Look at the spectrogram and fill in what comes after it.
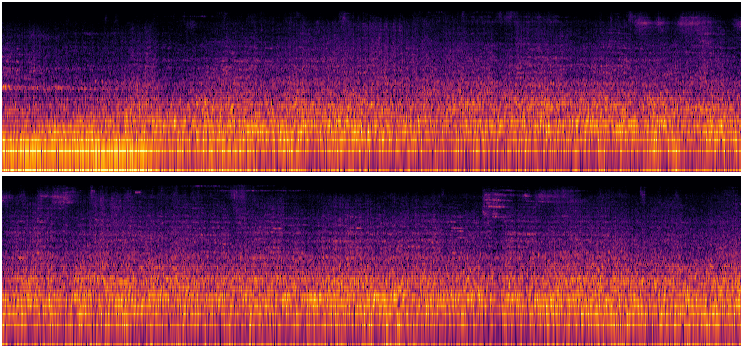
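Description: Autorack freight train rolling past at close range: a steady rumble and clatter of steel wheels on the rails. The trailing diesel locomotive's low engine drone fades over the first few seconds, and the wheels give short high squeals a few times.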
